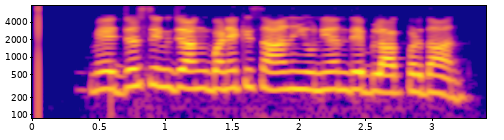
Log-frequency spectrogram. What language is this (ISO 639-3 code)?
pan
